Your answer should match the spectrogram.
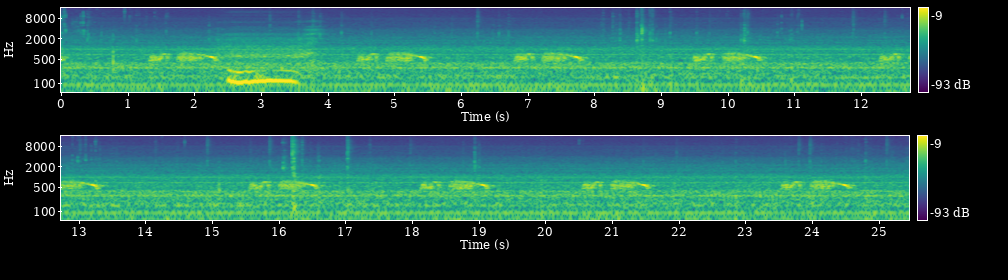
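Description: A bird, probably a dove or pigeon, coos in a regular repeating phrase every couple of seconds over a constant background hum, faint and steady throughout, with no voices.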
